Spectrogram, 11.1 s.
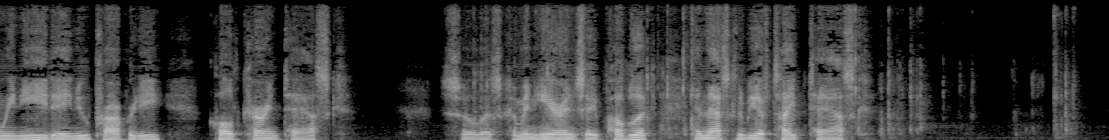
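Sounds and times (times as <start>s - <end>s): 
speech: 0.0s - 3.5s, 4.5s - 8.8s
quiet typing on a computer keyboard: 6.2s - 11.0s.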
